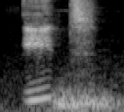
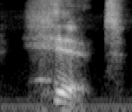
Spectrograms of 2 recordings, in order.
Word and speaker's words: hit: second sentence okay uh eat eat was a heat okay make sure that we're using I and a short I sound it was a hit try that it was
